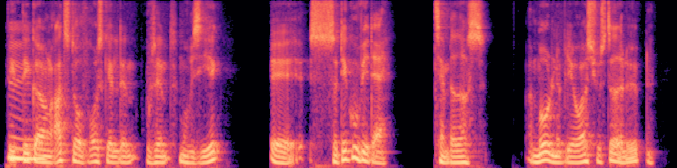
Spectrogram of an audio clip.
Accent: Silkeborg, Central Denmark Region, Denmark; Og jeg kommer fra Silkeborg, i hvert fald fra størstedelen af mit livs vedkommende.

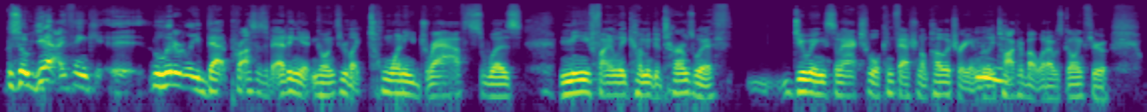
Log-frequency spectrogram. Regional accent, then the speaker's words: Houston, Texas, United States; now in Minneapolis, United States; Cause I grew up in Houston, Texas, man. We didn't have, it turns out we had art, but I didn't know at the time. I'm from the suburbs where nothing happens.

